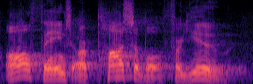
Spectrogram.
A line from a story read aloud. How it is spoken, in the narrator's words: he cried out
